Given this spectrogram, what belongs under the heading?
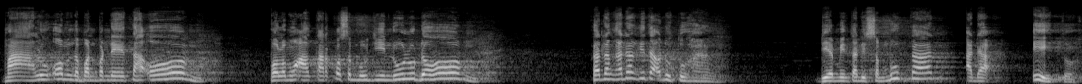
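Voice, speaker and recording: A man's voice: sits high, normal speed, a bit bright, slight background noise. A man pastor preaching a sermon in a large church hall, emphatic and joking, questioning the congregation.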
